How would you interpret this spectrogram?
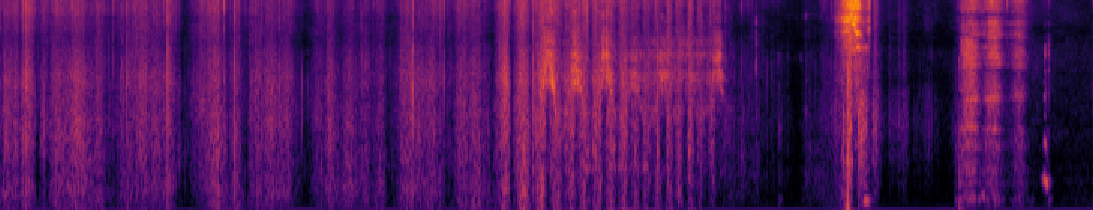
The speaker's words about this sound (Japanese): わしゃわしゃやる音をいっぱい取るときはシャンプーがおすすめです。はい超おすすめです。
